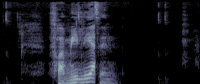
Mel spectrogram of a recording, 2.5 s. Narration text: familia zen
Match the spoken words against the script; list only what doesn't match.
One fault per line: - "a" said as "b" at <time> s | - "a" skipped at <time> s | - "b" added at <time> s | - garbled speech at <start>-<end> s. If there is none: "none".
none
